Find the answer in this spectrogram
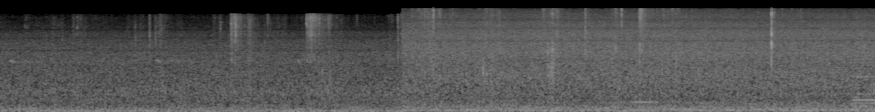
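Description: Steady outdoor background rush with a few faint, scattered crunches of footsteps on gravel.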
